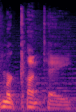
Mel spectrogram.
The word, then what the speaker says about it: Mercante: It is Mercante.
